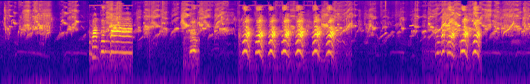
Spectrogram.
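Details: A talking pet Alexandrine parakeet gives bursts of harsh, rapid chirps and chattering, with a quick run of repeated squawks in the middle and softer squeaks between.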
